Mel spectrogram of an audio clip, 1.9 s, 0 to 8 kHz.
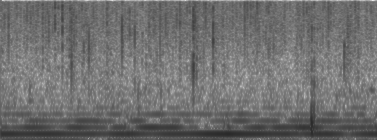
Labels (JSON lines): {"label": "biophony, midshipman", "recorder": "SoundTrap 500"}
